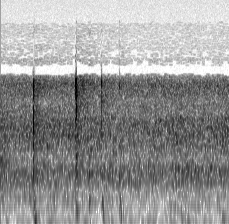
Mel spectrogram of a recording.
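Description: A handful of light, sharp clicks at a computer, scattered over the first second and a half, above a steady background hiss.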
